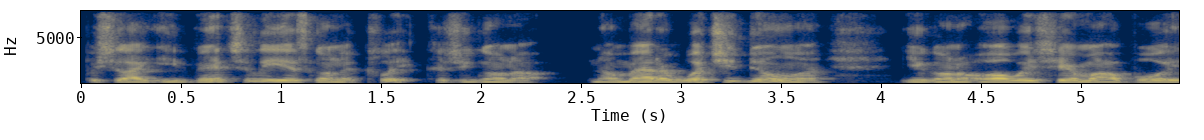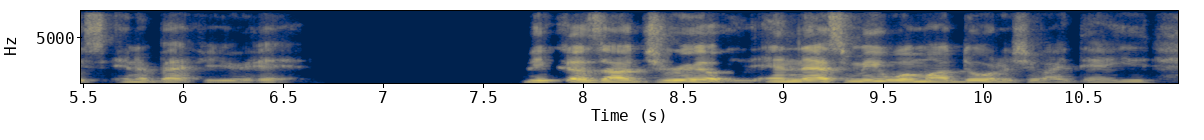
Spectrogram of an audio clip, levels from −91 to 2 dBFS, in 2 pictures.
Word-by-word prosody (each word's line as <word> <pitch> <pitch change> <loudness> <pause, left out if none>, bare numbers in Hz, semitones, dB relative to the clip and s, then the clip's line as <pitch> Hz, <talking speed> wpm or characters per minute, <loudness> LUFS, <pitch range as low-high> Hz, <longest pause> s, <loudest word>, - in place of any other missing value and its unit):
but - - -10
she's - - -3
like, - - -1
"eventually 120 +5 -3
it's 105 -1 -1
gonna 105 -3 -6
click - - -7
'cause - - -11
you're 95 - -10
gonna 90 -2 -6 0.3
no 90 -1 -7
matter 110 +1 +1
what 140 +7 -1
you 135 -1 -4
doing, 115 -10 -3 0.4
you're 95 0 -7
gonna 95 0 -3
always 105 0 +2
hear 110 - +1
my 100 -2 -1
voice 95 -1 -3
in - - -9
the - - -4
back - - -3
of - - -11
your 80 -2 -7
head. 90 +2 -7 1.2
Because 110 +1 +3
I 110 -1 +7
drilled 120 - +4
and 110 +2 +2
that's 130 +1 +7
me 125 +1 +2
with 120 -2 +4
my 110 -1 +3
daughter, 115 +3 0
she's 120 - -6
like, 95 -2 -10
"Dad, 110 0 -11
you 115 -1 -10
110 Hz, 220 wpm, -23 LUFS, 95-120 Hz, 1.2 s, I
